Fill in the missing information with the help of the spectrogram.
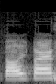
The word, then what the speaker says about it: Boasberg: Yeah, the judge is James, I think his last name is pronounced Boasberg.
